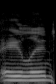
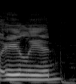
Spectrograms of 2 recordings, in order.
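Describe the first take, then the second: First: The name sounds like 'Aylin', two syllables. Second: The name sounds like the word 'alien'. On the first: The speaker calls it right. "I don't mean to mispronounce your name" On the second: The speaker calls it wrong. "I said alien like an idiot"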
